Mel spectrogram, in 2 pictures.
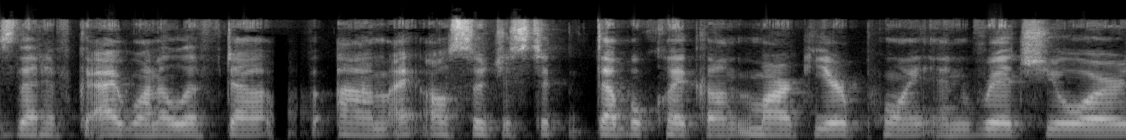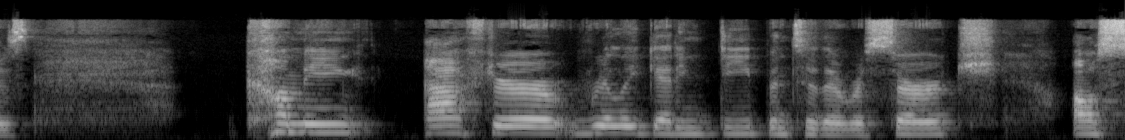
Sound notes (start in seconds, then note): none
